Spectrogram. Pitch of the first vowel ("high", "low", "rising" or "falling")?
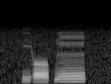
low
